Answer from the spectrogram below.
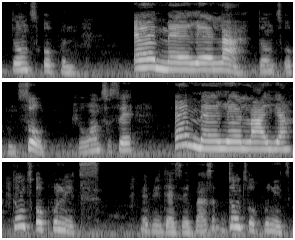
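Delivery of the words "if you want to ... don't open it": ordinary talk, nothing marked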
